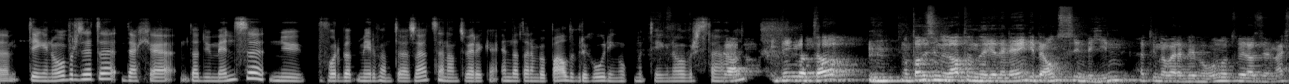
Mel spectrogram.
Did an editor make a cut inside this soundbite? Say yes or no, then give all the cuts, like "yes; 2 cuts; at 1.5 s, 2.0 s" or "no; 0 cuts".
yes; 1 cut; at 1.8 s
